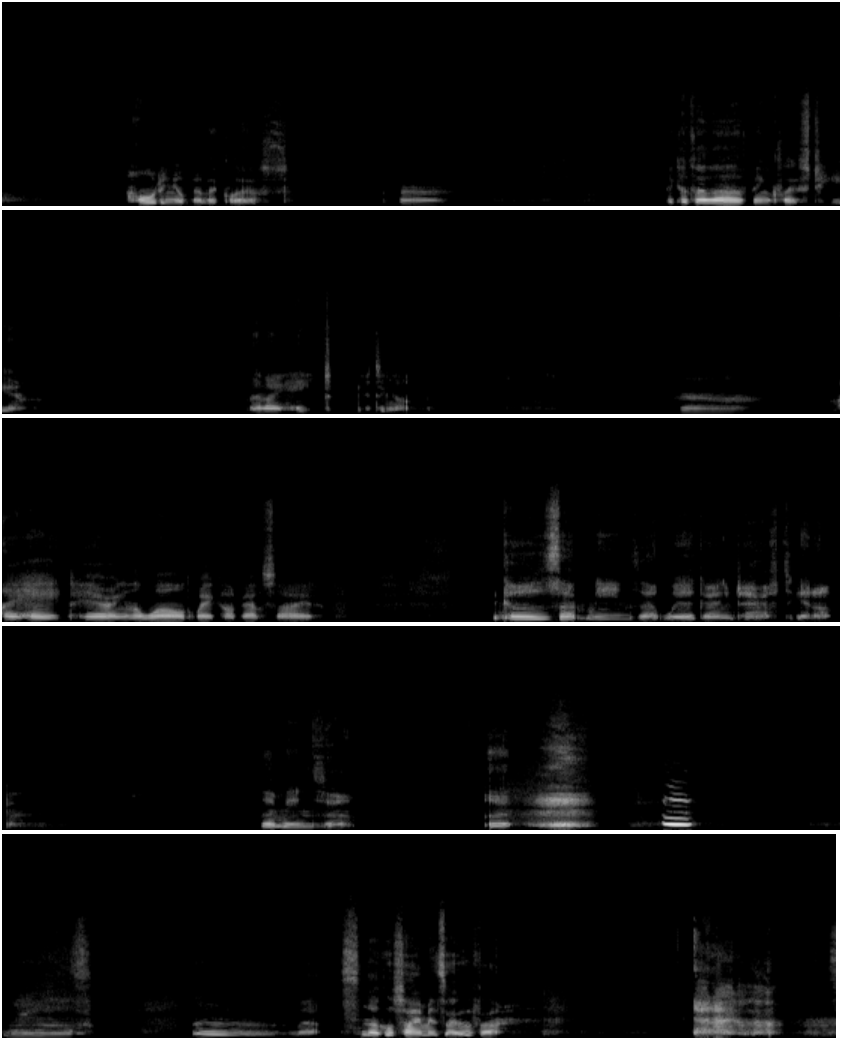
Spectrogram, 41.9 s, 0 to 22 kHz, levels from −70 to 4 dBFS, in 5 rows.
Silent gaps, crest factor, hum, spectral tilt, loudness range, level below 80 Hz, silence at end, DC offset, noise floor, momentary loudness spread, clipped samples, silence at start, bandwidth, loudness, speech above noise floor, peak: none; 26 dB; none; 0 dB/octave; 21 LU; -74 dBFS; 0 s; under 0.1%; under -90 dBFS; 21 LU; under 0.1%; 1.25 s; 14 kHz; -25 LUFS; over 65 dB; -4 dBFS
